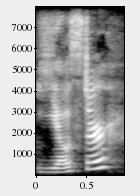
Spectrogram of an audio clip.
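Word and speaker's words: Eostre: to look this up it's pronounced yoester but it's spelled e-o-s-t-r-e with like like above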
